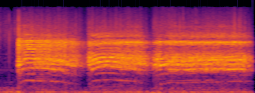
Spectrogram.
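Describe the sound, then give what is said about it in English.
A crow comeback call blown on a game call gives three long, raspy, drawn-out caws in quick succession, loud, with no voices present; the call is used on incoming crows and to bring back crows that have been shot at. “The fourth essential call is the comeback call. It is used mixed with the recognition call and the fighting call on incoming crows.”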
